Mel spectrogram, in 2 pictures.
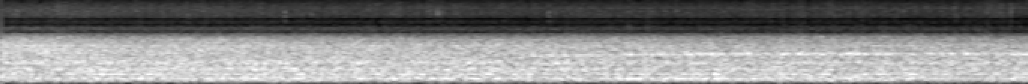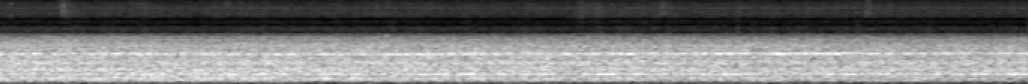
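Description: Double-deck regional passenger train creeping into a station: a steady rumble and hum, with a faint steady whine coming in a few seconds in.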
